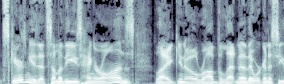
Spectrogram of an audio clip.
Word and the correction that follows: Valletta: How do you say? – Valletta. Hello. Valletta, sorry.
